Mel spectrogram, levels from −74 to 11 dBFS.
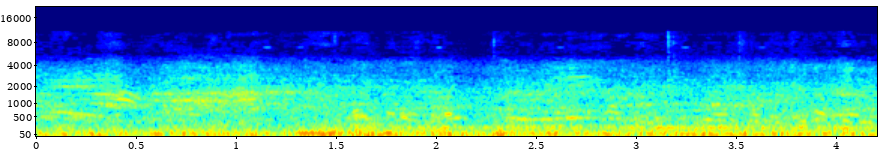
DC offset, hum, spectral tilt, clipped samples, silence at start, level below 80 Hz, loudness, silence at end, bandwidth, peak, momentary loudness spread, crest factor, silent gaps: under 0.1%; none; -6.5 dB/octave; under 0.1%; 0 s; -20 dBFS; -19 LUFS; 0 s; 11 kHz; -4 dBFS; 2 LU; 12 dB; none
